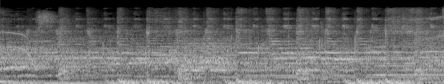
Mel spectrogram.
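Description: Live pop band music played loud through an arena sound system, recorded from among the audience: the band comes in with a steady drum beat right at the start. A scream rises from the crowd just after.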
